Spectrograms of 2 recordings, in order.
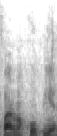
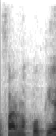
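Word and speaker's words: pharmacopoeia: है आपका फार्माकोपिया में, इसका स्पेलिंग ध्यान दीजिएगा आप लोग थोड़ा सा, फार्मा को पी ओ ई आई ए होता है, ठीक है। फार्मा को पोइया टाइप का होता है, ठीक है, मतलब पोइया यहाँ पे होता है, हम लोग फार्माकोपिया शॉर्ट में बोलते हैं, शॉर्ट मतलब इसका प्रोनाउंसिएशन जो है वो फार्माकोपिया, स्पेलिंग पे ध्यान दीजिएगा आप, ठीक है।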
